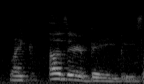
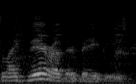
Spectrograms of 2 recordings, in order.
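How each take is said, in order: First: Said in the usual way. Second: Pointed emphasis on "their"; stress on THEIR. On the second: Acted. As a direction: correct yourself, leaning on "their". Repeats adding the word "their.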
